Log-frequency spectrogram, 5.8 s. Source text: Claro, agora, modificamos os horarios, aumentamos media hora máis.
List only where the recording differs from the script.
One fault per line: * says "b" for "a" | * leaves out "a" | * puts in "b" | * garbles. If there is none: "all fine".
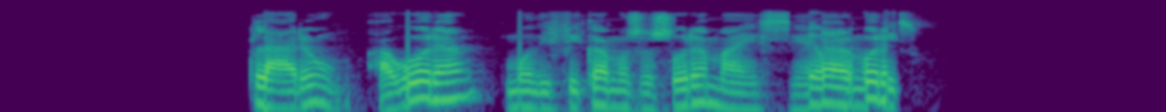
* leaves out "horarios aumentamos media"
* garbles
